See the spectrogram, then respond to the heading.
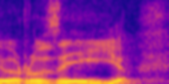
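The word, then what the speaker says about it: rosée: avez un féminin, vous voyez les deux E, il faut vraiment entendre les deux E, parce que c'est ce qui va distinguer le féminin du masculin. D'ailleurs, ça existe toujours dans certaines régions, de prononcer rosé quand c'est au féminin.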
